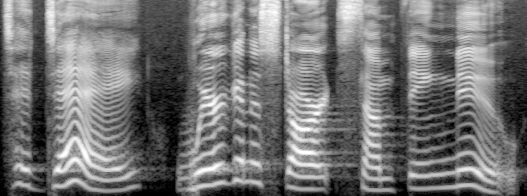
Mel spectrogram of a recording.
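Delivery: teacher unveiling something new; upbeat announcement. Shown as a demonstration. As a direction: build anticipation for the class. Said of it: "You can walk in and say".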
